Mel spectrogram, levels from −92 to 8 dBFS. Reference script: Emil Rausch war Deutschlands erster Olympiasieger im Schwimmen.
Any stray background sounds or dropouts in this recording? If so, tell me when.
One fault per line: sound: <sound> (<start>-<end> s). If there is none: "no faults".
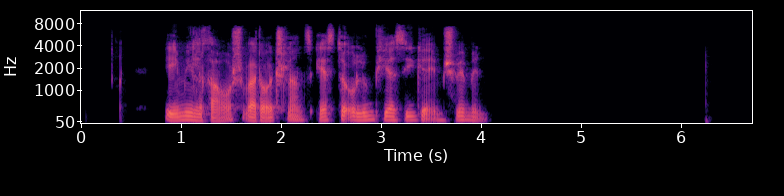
no faults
